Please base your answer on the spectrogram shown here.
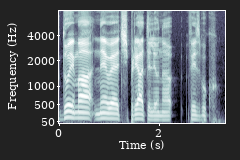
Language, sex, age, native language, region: Slovenian, male, 18-29, Slovenian, Carinthia region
